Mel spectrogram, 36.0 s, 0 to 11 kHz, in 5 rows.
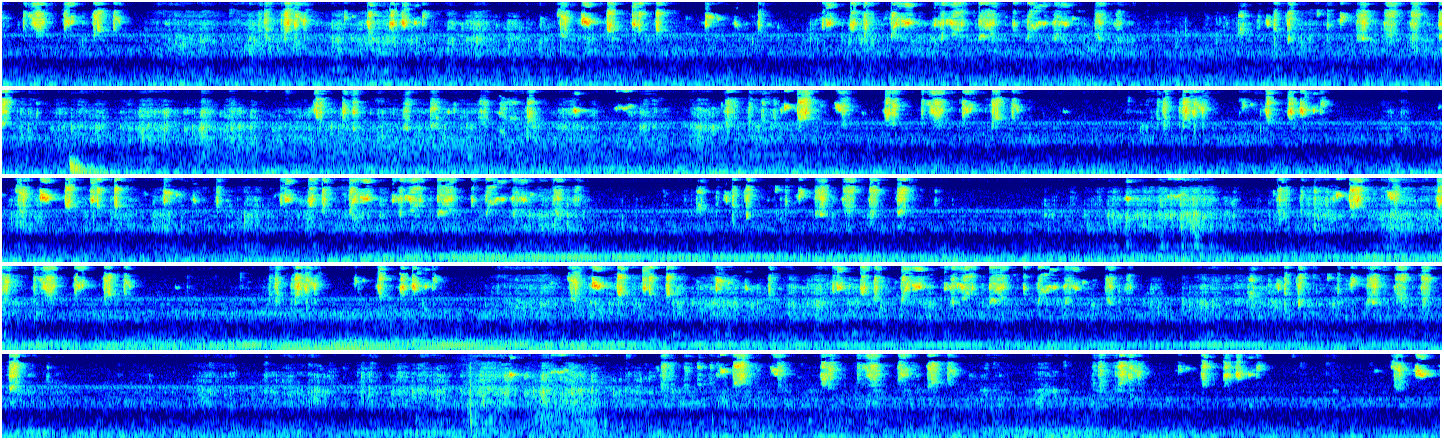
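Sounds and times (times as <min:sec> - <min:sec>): low thump: 0:07.5 - 0:07.9.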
